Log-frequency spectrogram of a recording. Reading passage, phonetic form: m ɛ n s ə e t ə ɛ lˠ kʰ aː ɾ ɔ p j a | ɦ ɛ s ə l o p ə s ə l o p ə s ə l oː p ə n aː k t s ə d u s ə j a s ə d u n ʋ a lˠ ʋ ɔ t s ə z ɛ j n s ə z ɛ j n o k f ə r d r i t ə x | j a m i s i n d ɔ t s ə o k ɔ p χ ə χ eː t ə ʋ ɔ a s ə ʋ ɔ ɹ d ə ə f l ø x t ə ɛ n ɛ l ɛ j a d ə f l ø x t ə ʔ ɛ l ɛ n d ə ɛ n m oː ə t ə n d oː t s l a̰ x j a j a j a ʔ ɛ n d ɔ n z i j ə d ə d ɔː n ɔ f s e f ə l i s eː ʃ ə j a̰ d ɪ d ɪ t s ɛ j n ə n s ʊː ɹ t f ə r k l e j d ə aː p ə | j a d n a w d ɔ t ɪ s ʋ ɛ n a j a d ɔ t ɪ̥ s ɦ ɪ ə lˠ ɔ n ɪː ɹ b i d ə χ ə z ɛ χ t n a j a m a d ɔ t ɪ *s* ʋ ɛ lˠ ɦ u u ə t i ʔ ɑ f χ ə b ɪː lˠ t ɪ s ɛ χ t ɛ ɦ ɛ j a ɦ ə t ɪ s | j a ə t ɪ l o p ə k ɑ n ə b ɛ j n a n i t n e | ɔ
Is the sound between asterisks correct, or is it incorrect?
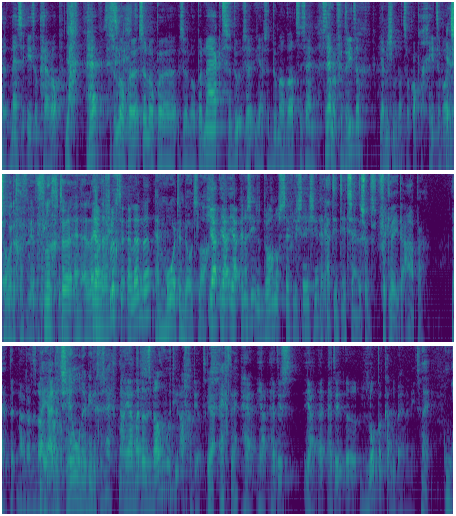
correct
